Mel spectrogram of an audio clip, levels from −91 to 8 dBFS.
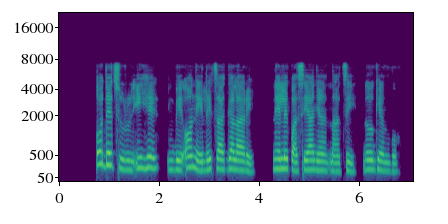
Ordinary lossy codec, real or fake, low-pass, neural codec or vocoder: none; fake; 7.2 kHz; codec, 16 kHz, 4.8 kbps, FACodec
